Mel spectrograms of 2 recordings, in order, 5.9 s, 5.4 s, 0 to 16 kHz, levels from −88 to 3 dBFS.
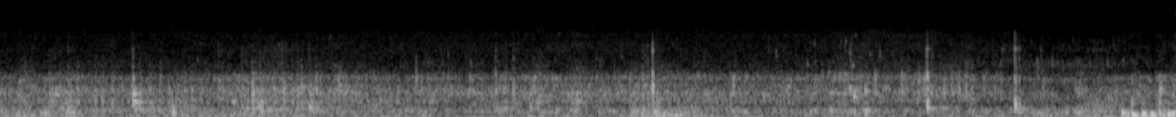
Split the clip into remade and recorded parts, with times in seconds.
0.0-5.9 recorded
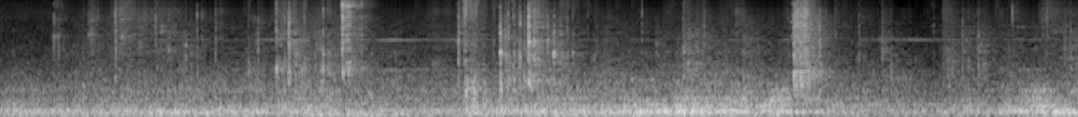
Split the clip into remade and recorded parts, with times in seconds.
0.0-5.4 remade

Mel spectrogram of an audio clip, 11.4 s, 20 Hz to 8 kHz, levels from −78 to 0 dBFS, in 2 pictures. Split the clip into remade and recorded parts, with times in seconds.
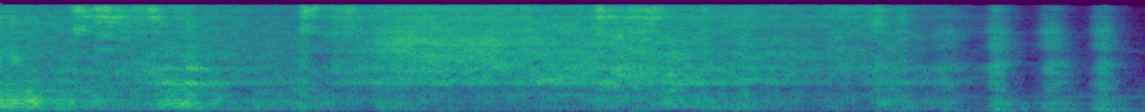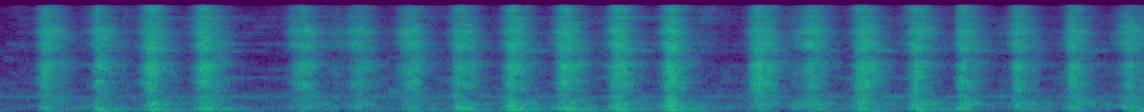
0.0-11.4 remade

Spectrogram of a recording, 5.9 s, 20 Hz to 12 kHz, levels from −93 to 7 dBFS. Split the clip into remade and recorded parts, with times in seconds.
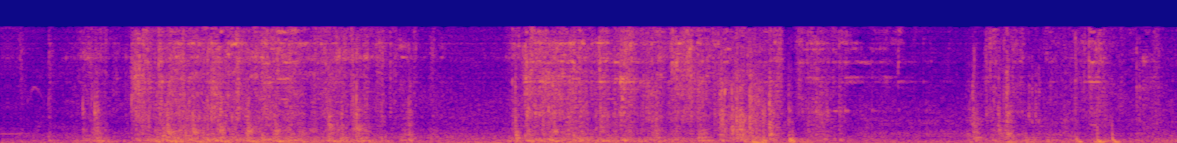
0.0-3.0 remade; 3.0-4.1 recorded; 4.1-5.0 remade; 5.0-5.9 recorded

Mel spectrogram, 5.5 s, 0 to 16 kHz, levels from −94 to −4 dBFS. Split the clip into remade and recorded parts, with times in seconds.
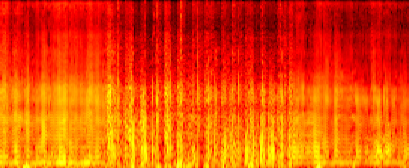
0.0-1.4 remade; 1.4-3.9 recorded; 3.9-5.5 remade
